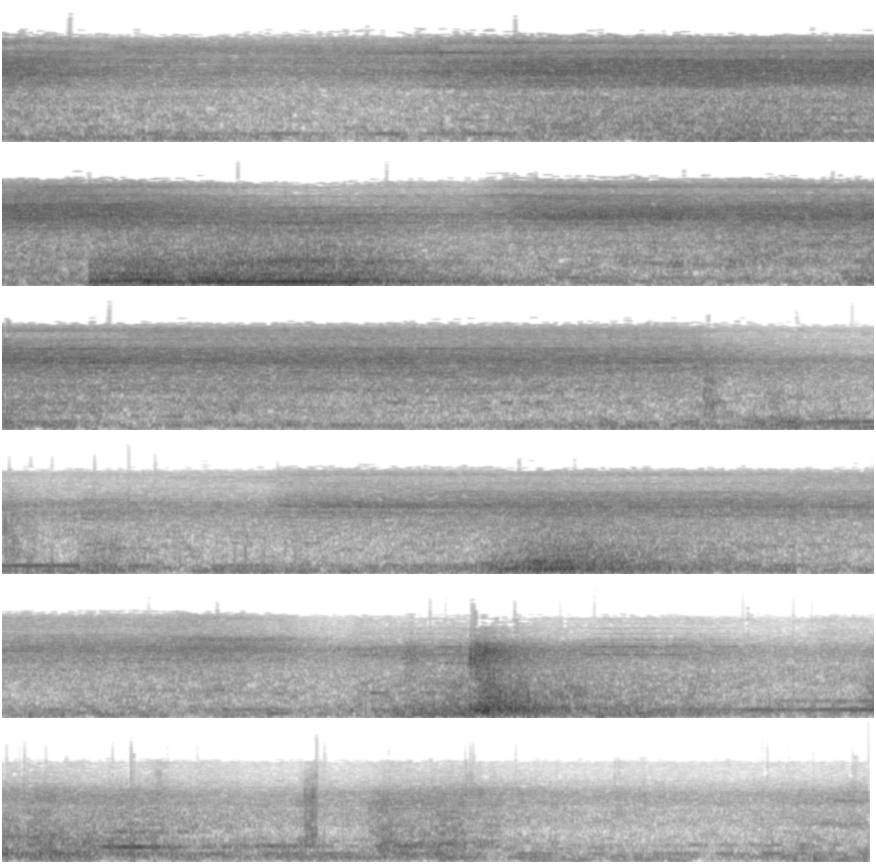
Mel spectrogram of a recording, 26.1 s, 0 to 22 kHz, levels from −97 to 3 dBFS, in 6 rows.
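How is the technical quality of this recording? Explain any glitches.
The recording is marred by six bursts of DAB burbling, at 1.64–2.25 s, 10.09–10.88 s, 13.72–14.60 s, 17.79–18.38 s, 20.06–20.47 s and 25.46–25.87 s. Each lasts roughly half a second to just under a second. Weak reception lets bit errors past the error correction into the MP2 stream, on the order of 0.3 to 0.7 percent. Corrupted samples and scale factors then throw individual sub-bands to wrong levels frame by frame, producing burbling blips of noise.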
